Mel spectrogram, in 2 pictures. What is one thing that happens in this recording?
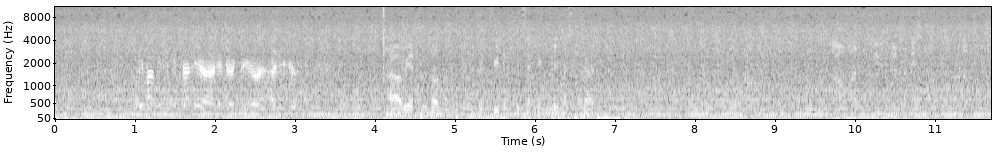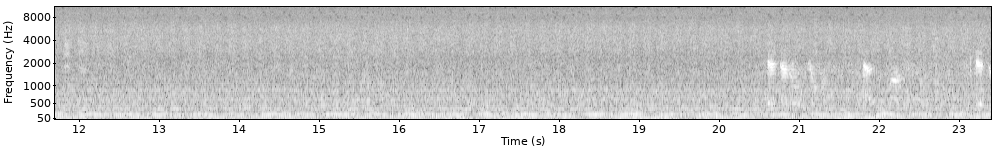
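A young man talks calmly into a headset microphone.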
